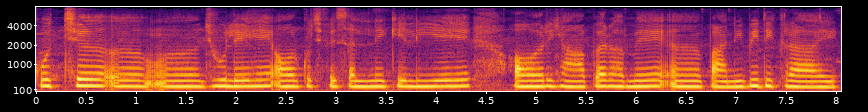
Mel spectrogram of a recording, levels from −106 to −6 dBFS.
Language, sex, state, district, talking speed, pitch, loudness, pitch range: Hindi, female, Uttar Pradesh, Varanasi, 155 wpm, 215 Hz, -16 LUFS, 205-220 Hz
